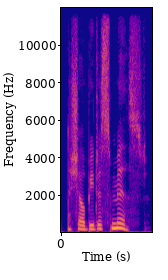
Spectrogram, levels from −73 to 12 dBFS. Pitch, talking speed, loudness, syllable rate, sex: 205 Hz, 210 wpm, -15 LUFS, 6.5 syllables/s, female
